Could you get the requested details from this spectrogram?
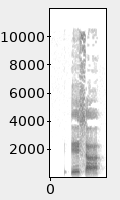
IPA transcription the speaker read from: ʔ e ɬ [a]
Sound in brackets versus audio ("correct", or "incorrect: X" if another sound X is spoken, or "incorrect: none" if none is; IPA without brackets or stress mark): correct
